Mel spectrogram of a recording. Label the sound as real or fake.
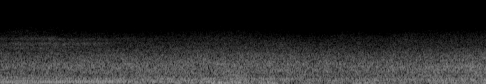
real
